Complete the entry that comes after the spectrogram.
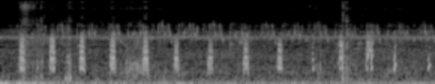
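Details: Chukar partridge calling, described as a voice used for hunting: a rapid, loud series of harsh clucking chuk notes, roughly two to three per second and fairly even, over a faint steady background hiss.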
